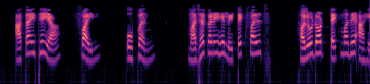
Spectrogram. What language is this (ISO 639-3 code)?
mar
